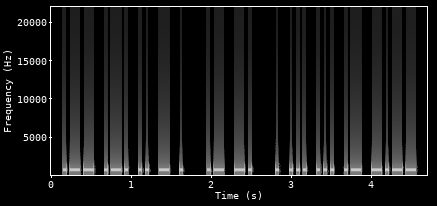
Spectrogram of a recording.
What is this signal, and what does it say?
Morse code, heard as a keyed tone, about 28 wpm, 700 Hz. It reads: WRITE AN ESSAY
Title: Sentences from Top 1500 Words 28wpm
